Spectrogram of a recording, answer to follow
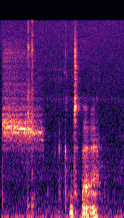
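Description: Faint computer mouse clicks, a few in quick succession a little past halfway, with a brief low voice sound just after them.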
